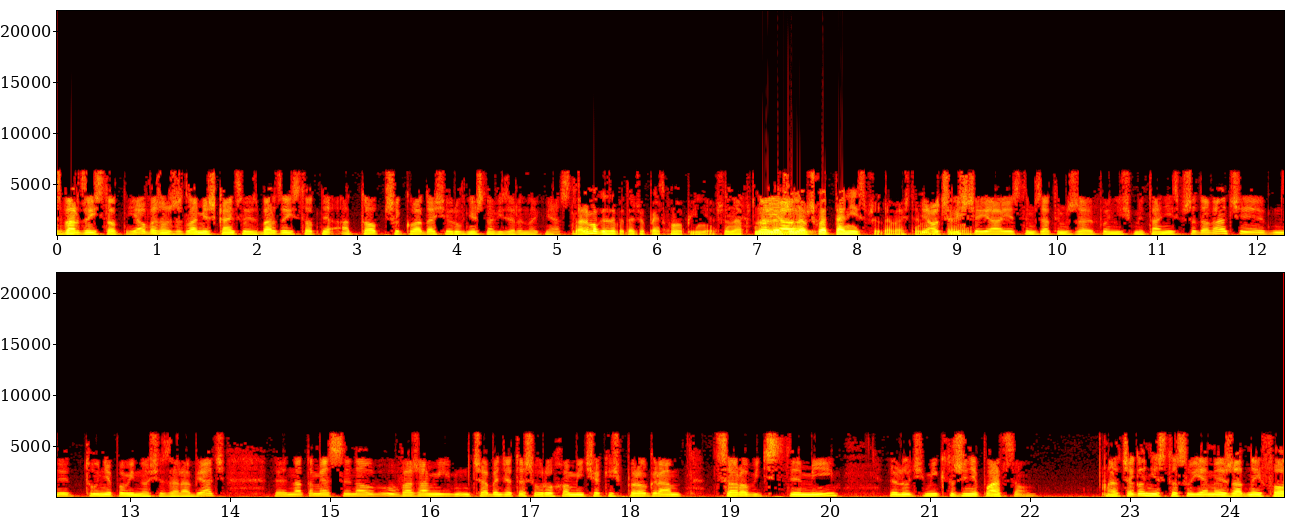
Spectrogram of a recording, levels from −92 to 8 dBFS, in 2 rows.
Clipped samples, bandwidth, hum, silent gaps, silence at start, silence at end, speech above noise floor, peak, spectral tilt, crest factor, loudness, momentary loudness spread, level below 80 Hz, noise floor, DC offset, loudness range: under 0.1%; 6.6 kHz; none; none; 0 s; 0 s; 25 dB; 0 dBFS; -6 dB/octave; 18 dB; -18 LUFS; 9 LU; -38 dBFS; -42 dBFS; under 0.1%; 7 LU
